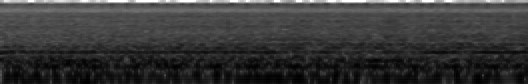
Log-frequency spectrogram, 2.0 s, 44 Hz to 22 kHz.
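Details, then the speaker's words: 2013 Chevy truck 5.3 V8 after physical and software AFM/DOD delete, alternator belt off and battery draining: smooth, even idle with a steady low hum and no knock, shake or rattle, quiet and healthy; coolant smell off the headers. "It's gonna start running probably a little rough because I don't have the alternator belt on, and it's decharging the battery as we're standing here. Yeah. So we gotta put the alternator on. She's quiet."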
